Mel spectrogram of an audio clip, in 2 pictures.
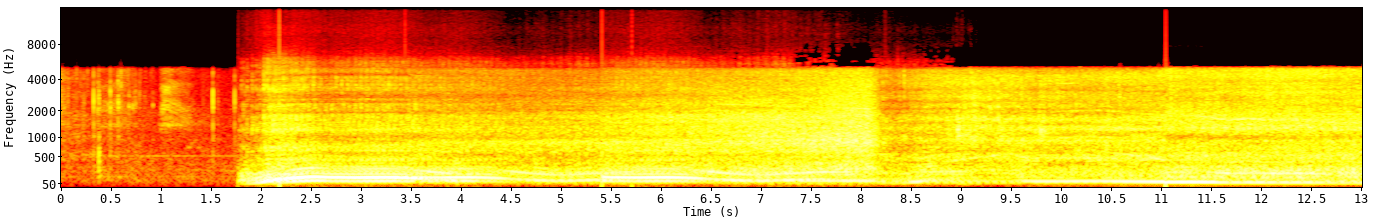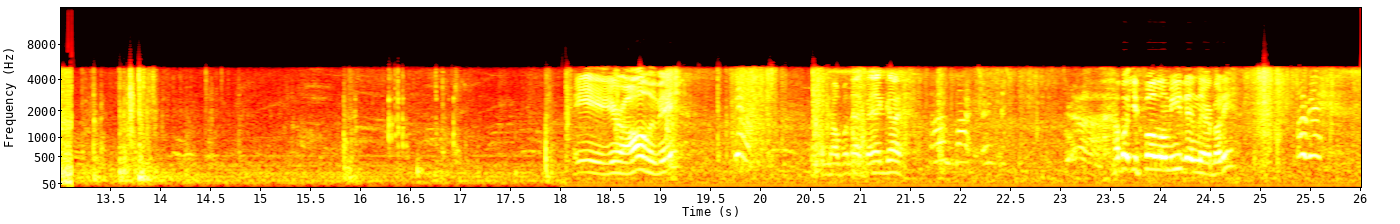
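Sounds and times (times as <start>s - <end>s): truck engine revving: 1.8s - 13.2s.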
